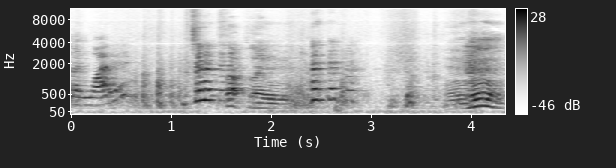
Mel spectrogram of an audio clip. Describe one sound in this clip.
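A young woman laughs, close by.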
